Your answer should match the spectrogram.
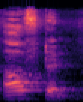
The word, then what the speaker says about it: often: mispronounce this word as often many of us most of us pronounce this word wrongly like often but t is silent there similarly uh some other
